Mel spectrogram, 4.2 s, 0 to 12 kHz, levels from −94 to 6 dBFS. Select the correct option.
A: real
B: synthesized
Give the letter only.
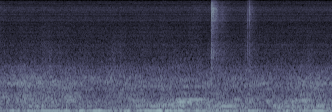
B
